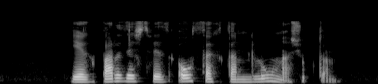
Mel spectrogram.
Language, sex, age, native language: Icelandic, male, 30-39, Icelandic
